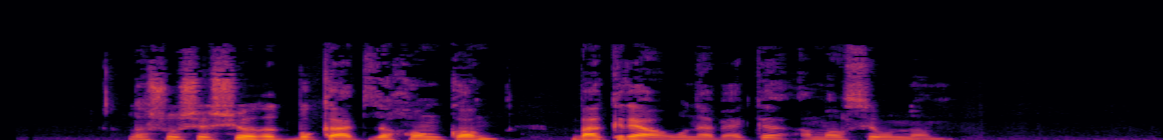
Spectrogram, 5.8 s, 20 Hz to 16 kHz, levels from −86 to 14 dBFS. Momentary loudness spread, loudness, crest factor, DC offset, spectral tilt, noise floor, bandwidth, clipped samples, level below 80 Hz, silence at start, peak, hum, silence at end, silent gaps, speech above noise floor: 15 LU; -21 LUFS; 20 dB; under 0.1%; -5 dB/octave; -64 dBFS; 11.5 kHz; under 0.1%; -66 dBFS; 0.65 s; -2 dBFS; none; 1.1 s; none; 43 dB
